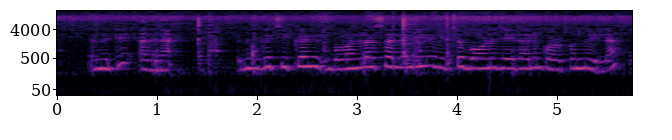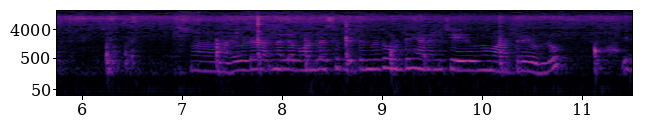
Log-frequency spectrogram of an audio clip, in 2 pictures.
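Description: Chicken cubes in masala sizzling in a non-stick pan while a wooden spatula stirs and knocks them about. Louder than both is a wavering pitched sound with overtones, in two long stretches of a few seconds each.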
